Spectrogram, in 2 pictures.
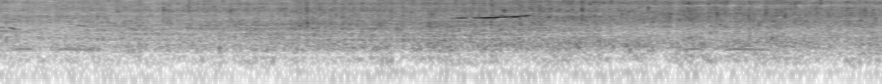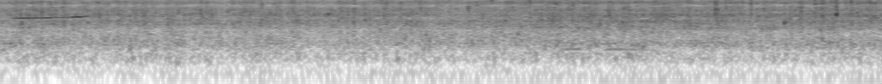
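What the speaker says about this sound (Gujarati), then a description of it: "ચાલુ કરી દીધું છે પાણી અટાણામાં." Irrigation water flowing steadily into a wheat field, a constant close rushing trickle with no pauses and faint outdoor ambience beneath.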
